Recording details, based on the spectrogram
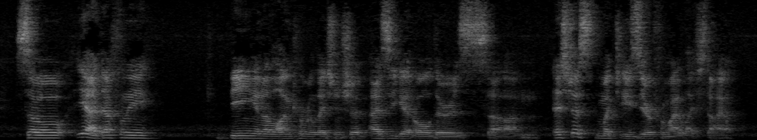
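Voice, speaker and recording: Fairly quick speech with audible room echo. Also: man, medium pitch for a man, ordinary pitch variation. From Canada (Toronto area). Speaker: vlogger, small business owner. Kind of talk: personal vlog monologue. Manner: hesitant, many fillers.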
